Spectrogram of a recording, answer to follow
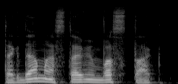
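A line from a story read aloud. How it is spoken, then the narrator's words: Plain. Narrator (Russian): сказал он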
